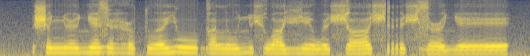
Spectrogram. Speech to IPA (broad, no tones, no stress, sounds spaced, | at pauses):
ʃ ʌ ɲ ʏː ʎ e z ʏ ɦ ə˞ tʷ əː j uː ɡ ʌ l u ʎ ʏ ç w ʌ vʲ e w ʏ ç ʌː ç r ʏ ç z ə˞ ʎ eː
